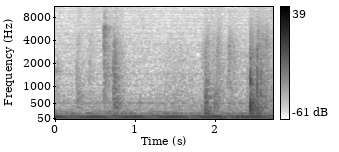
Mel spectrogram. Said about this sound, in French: La secrétaire appuie sur le bouton pour refermer la porte.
